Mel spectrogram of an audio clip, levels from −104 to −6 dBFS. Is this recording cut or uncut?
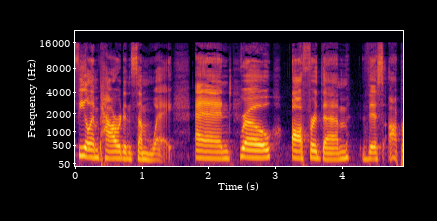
cut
